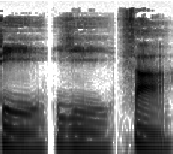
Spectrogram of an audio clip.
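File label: "tiyitha", concatenated syllables; Affixing experiment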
